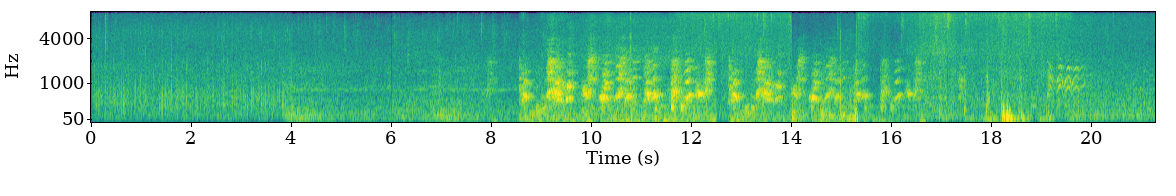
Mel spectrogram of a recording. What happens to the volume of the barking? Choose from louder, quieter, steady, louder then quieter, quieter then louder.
quieter.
